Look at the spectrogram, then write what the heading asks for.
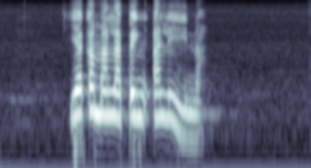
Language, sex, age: Northern Sotho, female, 35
